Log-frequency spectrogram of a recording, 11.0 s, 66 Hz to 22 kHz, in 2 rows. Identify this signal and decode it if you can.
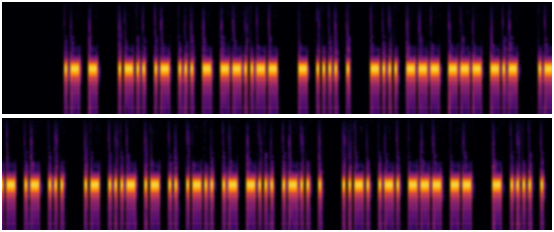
Morse code, heard as a keyed tone, about 40 wpm, 700 Hz. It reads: AT LAST, THE BOOK WAS AVAILABLE FROM THE
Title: Sentences from Top 1000 Words - Review Part 3 - 40wpm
